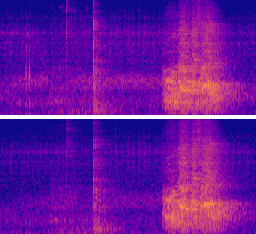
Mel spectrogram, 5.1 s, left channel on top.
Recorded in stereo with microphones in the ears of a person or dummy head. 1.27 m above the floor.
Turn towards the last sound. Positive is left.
turn(degrees=-5)  # may be behind; listen again after turning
